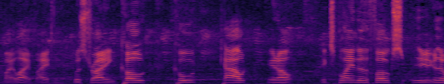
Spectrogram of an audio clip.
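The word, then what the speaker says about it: Kohte: And it's K-O-H-T. Yes. But pronounced K-O-O-T. Yes, correct. Okay. Well, that's Lars Coote, who joins us this week.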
